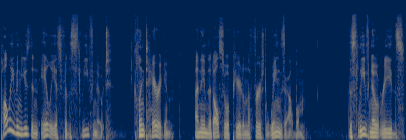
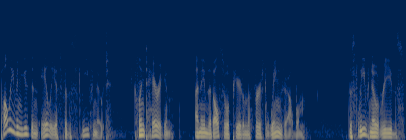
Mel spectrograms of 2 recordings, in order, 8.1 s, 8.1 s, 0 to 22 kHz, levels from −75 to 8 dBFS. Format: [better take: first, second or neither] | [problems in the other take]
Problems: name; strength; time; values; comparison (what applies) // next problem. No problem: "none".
first | muffled; very; fading above 3 kHz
